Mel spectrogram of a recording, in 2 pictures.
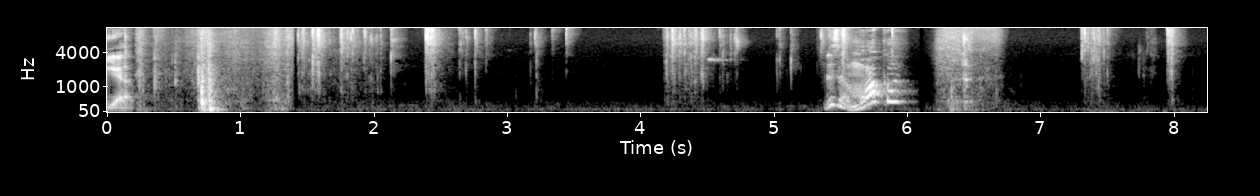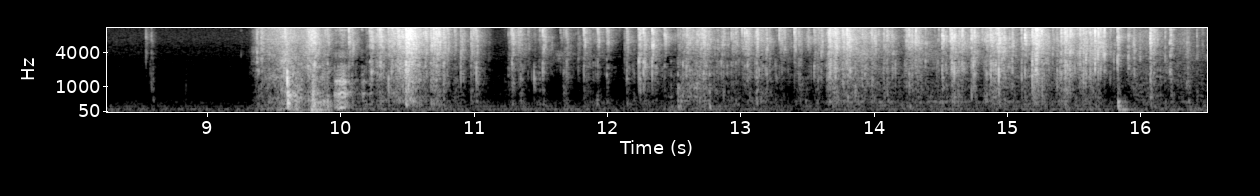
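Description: Cardboard rustles as a box is handled.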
